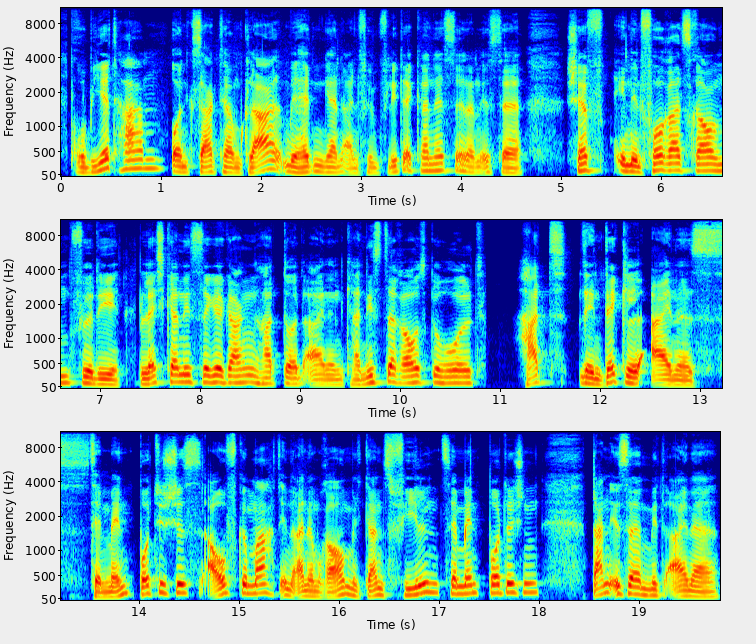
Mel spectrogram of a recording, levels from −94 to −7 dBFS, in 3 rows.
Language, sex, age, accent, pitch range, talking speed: German, male, 40-59, German, 95-130 Hz, 135 wpm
